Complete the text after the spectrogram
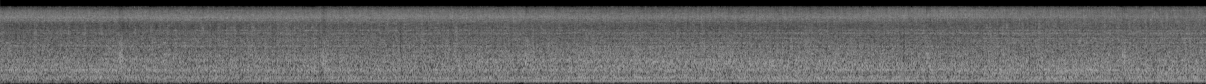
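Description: Cut wheat stalks rustle and crackle through the harvester.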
